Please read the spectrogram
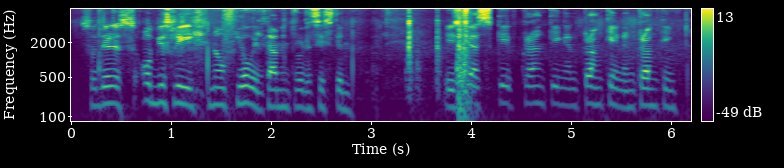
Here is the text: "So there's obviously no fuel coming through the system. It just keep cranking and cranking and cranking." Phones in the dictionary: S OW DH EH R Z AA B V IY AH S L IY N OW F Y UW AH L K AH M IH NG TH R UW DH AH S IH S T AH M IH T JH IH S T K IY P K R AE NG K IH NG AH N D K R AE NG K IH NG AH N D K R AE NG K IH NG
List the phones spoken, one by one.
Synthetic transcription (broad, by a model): S OW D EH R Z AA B IY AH S L IY N OW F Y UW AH L K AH M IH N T R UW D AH S IH S T AH M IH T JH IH S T K IY P K R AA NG K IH NG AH N K R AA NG K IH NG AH N K R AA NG K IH NG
